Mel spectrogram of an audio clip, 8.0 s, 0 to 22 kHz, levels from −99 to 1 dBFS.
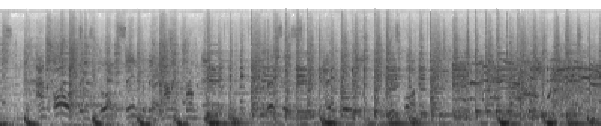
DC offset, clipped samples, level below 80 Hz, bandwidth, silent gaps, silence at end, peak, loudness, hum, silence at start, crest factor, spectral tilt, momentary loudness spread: under 0.1%; under 0.1%; -28 dBFS; 16.5 kHz; none; 0 s; -8 dBFS; -23 LUFS; none; 0 s; 14 dB; -3.5 dB/octave; 6 LU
